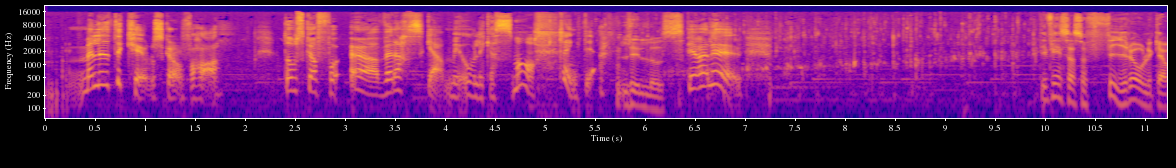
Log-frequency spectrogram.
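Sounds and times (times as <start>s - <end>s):
speech: 0.3s - 7.6s, 10.0s - 11.2s
laughter: 5.0s - 6.2s
lemonade poured into a glass: 6.6s - 10.3s.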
